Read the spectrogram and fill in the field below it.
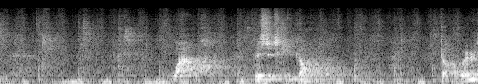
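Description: Footsteps crunch on a stony floor, echoing in a narrow tunnel.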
